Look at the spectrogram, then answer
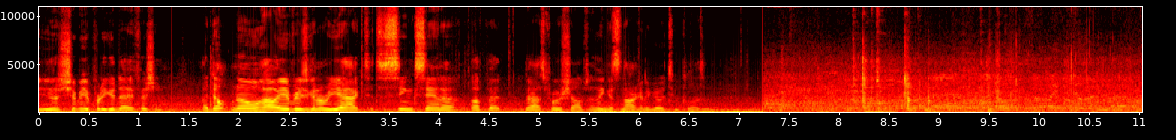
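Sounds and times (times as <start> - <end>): distant voices in a store: 7.2 - 11.0.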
